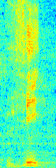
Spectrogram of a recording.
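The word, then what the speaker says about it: Vy: Their name was V-Y, like just V-Y. You pronounce it V.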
